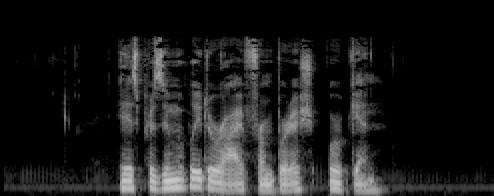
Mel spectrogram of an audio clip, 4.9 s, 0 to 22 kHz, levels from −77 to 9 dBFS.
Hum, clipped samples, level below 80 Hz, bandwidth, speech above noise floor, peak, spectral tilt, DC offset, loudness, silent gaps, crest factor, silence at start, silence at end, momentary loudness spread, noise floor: none; under 0.1%; -36 dBFS; 11.5 kHz; 43 dB; 0 dBFS; -4.5 dB/octave; under 0.1%; -16 LUFS; none; 18 dB; 1.2 s; 1.1 s; 8 LU; -59 dBFS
